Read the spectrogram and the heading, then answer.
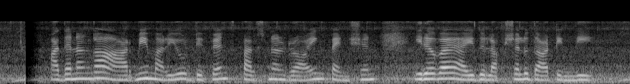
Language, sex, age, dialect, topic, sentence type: Telugu, female, 18-24, Central/Coastal, banking, statement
